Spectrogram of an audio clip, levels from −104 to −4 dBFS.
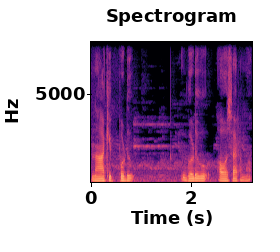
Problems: none marked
